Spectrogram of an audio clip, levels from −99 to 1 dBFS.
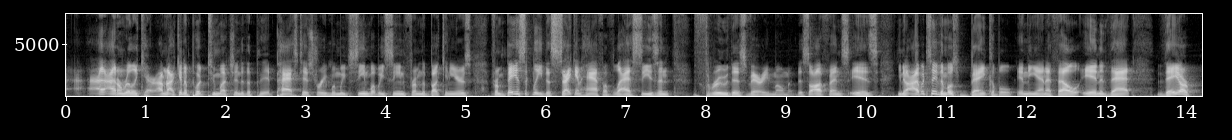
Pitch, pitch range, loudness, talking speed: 115 Hz, 110-130 Hz, -21 LUFS, 230 wpm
